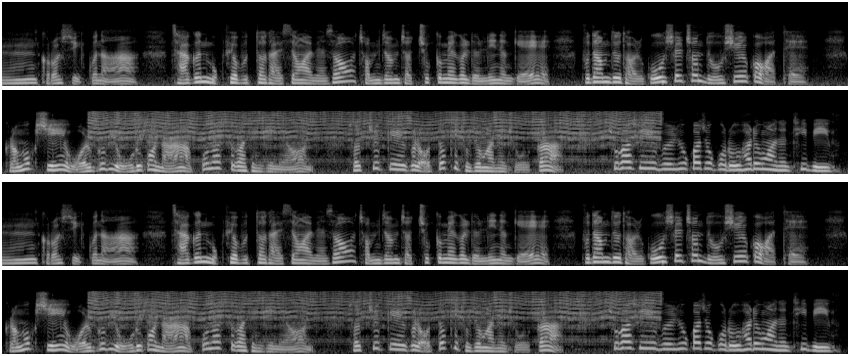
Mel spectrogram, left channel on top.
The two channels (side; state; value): left; noise; rumble, 29 dB below the sound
